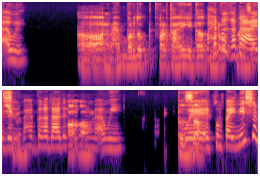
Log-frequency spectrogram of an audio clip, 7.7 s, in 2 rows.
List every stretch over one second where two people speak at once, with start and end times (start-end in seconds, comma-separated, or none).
3.0-4.2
